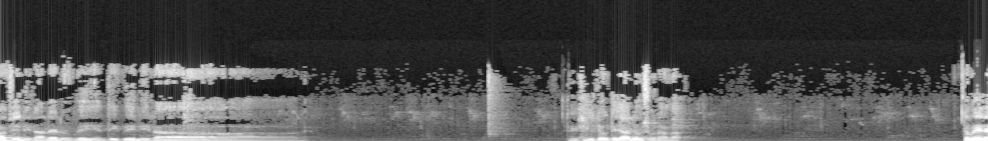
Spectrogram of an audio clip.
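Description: A man chants in a slow, drawn-out voice through a microphone, pausing between phrases.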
